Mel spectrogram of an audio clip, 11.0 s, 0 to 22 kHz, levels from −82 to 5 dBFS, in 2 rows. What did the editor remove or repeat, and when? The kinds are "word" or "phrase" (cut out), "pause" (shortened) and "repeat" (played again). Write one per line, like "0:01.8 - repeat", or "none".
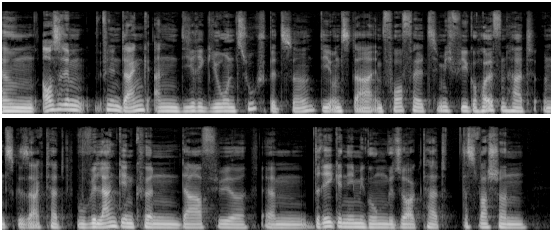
0:01.0 - word
0:06.2 - pause
0:08.0 - pause

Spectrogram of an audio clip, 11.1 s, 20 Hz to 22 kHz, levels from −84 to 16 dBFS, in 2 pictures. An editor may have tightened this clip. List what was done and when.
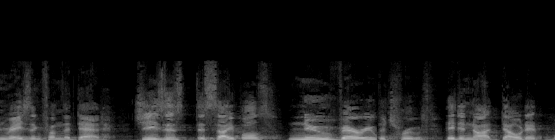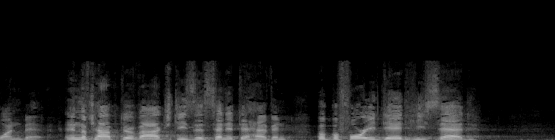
0:01.1 - pause
0:02.8 - pause
0:03.8 - word
0:04.4 - pause
0:06.1 - pause
0:06.4 - word

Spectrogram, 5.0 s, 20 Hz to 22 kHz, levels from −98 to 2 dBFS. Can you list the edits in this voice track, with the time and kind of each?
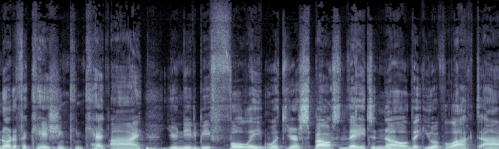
0:01.1 - word
0:02.6 - word
0:03.6 - word

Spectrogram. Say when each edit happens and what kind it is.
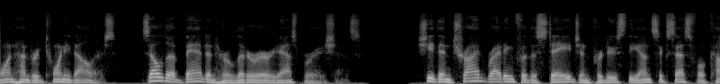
none

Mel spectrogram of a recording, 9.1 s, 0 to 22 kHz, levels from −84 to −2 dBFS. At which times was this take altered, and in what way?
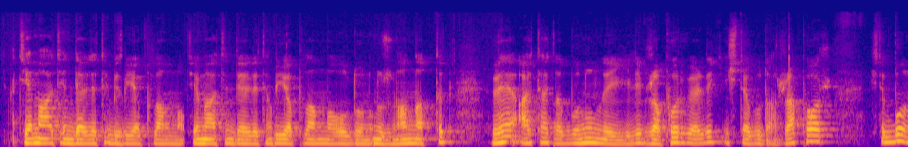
0:01.2 - word
0:01.8 - word
0:02.7 - word
0:03.7 - word
0:05.5 - word
0:06.4 - word

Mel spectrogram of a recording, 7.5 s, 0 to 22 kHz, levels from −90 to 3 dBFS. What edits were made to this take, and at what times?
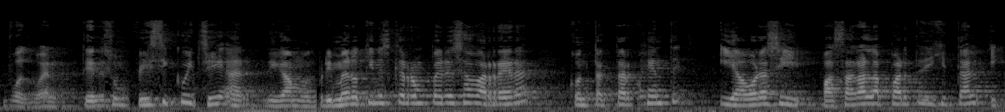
0:01.0 - word
0:01.5 - word
0:02.4 - word
0:04.8 - word

